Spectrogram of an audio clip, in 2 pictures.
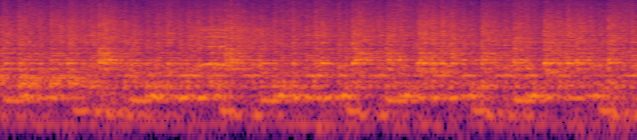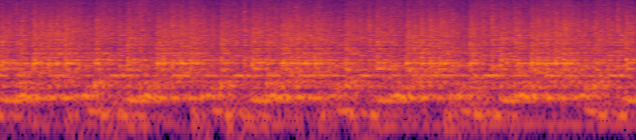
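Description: Drum-led music: hand drums playing with a low bass figure that repeats about every second and a quarter, over steady held tones.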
